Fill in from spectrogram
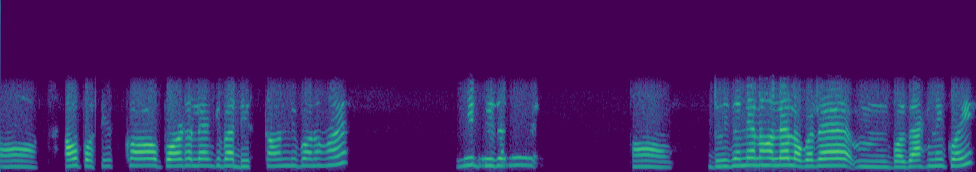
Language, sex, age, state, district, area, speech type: Assamese, female, 18-30, Assam, Dhemaji, rural, conversation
